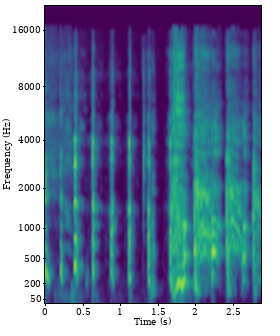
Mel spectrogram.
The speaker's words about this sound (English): Ooh, he's coughing. He's coughing.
